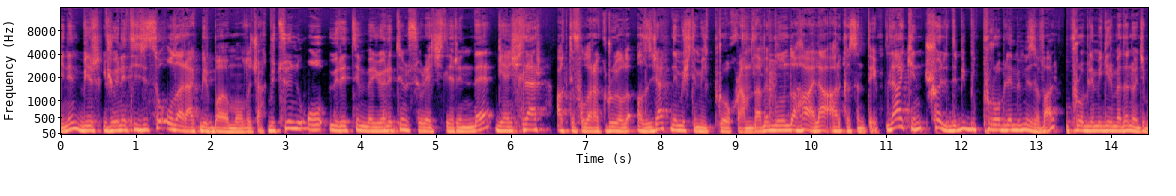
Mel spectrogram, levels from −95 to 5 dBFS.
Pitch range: 110-140 Hz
